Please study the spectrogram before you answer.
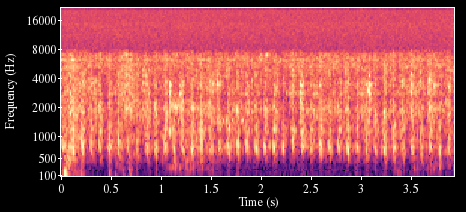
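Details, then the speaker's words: Sony CMT-EP313 cassette deck, tape mechanism struggling and auto-stopping on rewind; faint scratchy squeaks repeating about twice a second like something rubbing as it turns, owner says it sounds like rubbing, cause not confirmed: rubbing noise. "Sounds like it's rubbing."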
